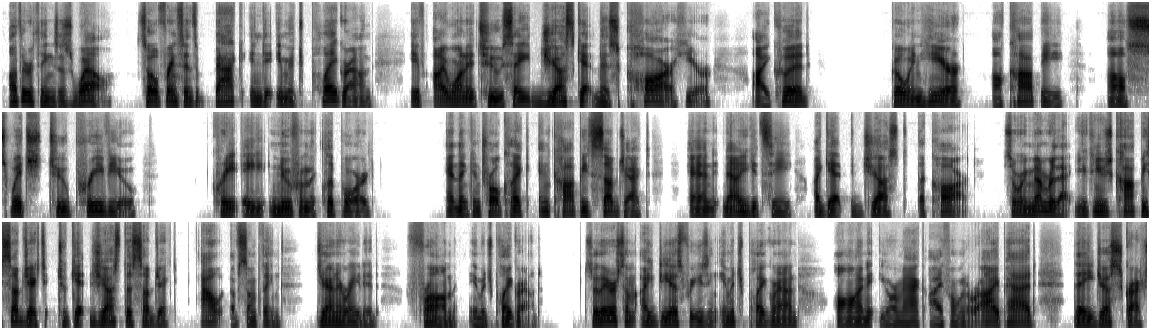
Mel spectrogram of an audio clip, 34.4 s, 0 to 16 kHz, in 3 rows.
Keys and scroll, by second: 11.1 super+Tab.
